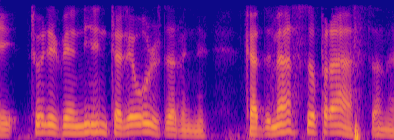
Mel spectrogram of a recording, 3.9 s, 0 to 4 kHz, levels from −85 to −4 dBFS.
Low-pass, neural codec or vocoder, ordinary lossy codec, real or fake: 3.6 kHz; codec, 16 kHz, 0.8 kbps, ZipCodec; AAC, 24 kbps; fake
